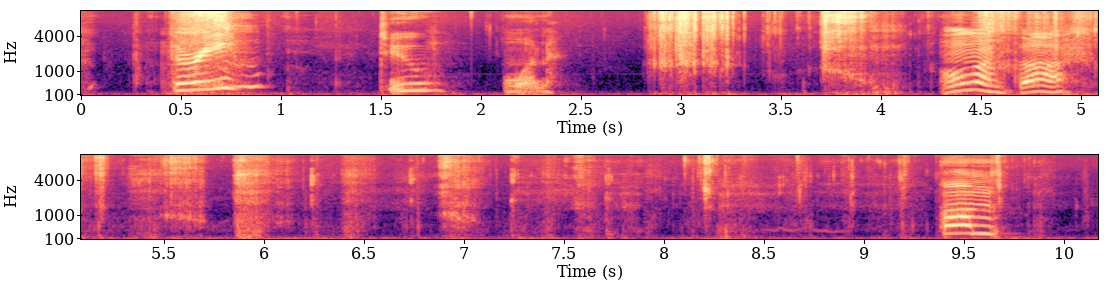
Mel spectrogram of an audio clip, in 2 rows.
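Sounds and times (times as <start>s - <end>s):
speech: 0.5s - 2.5s, 4.3s - 5.1s, 9.4s - 9.8s
crunching and biting into square airy spicy corn chips: 2.8s - 10.1s.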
